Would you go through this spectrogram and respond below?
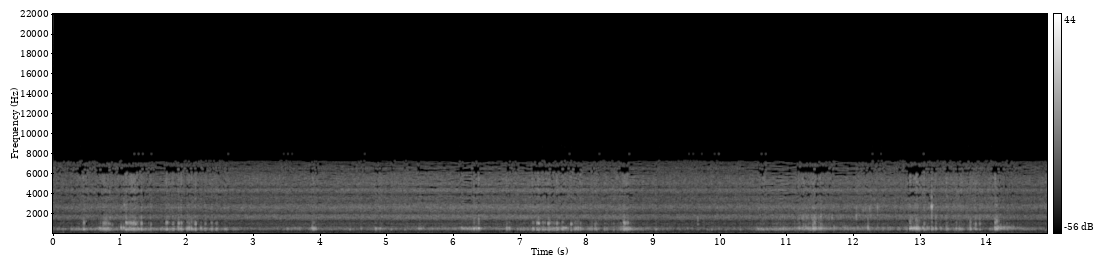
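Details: Abdominal bowel sounds (borborygmi) from an 11-year-old girl, recorded with ultrasound: irregular soft gurgles and squelches consistent with ordinary bowel sounds.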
